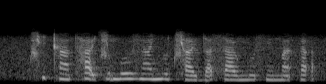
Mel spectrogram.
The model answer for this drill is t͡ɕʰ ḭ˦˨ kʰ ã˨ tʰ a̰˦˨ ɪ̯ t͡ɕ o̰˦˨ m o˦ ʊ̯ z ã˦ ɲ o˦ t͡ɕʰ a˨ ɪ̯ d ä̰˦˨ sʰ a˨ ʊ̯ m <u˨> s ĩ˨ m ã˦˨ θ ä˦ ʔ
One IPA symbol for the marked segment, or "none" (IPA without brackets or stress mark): u˨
